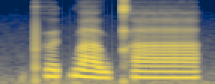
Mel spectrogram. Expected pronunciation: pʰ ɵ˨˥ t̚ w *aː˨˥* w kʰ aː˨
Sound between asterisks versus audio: incorrect: aː˨˩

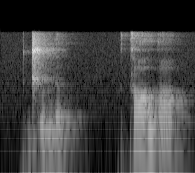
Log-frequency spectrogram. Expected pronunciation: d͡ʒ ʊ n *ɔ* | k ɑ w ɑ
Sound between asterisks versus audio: incorrect: ə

